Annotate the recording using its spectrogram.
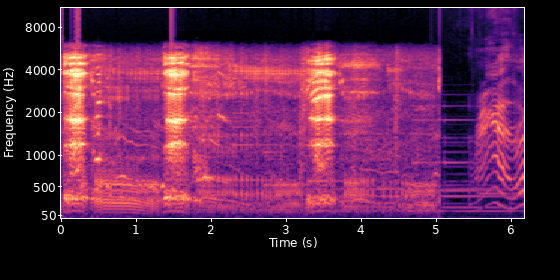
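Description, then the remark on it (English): A person imitates a koala bear with a loud, deep rasping bellow that pulses in several rough surges for about five seconds, then breaks into a brief wavering, higher-pitched sound. “what does a koala bear sound like?”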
